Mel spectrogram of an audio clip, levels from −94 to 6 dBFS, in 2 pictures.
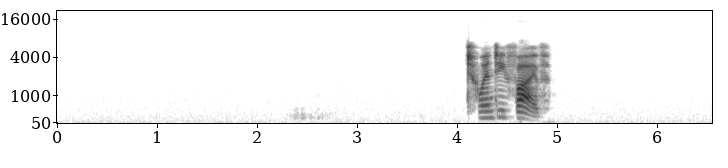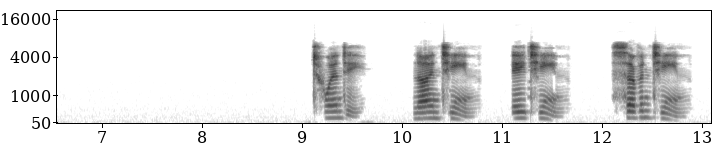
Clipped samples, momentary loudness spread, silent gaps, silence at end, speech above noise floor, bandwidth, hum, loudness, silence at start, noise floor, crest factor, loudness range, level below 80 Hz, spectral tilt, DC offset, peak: under 0.1%; 11 LU; none; 0.3 s; 62 dB; 7.8 kHz; none; -17 LUFS; 4.1 s; -81 dBFS; 24 dB; 8 LU; -80 dBFS; 3 dB/octave; under 0.1%; 0 dBFS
